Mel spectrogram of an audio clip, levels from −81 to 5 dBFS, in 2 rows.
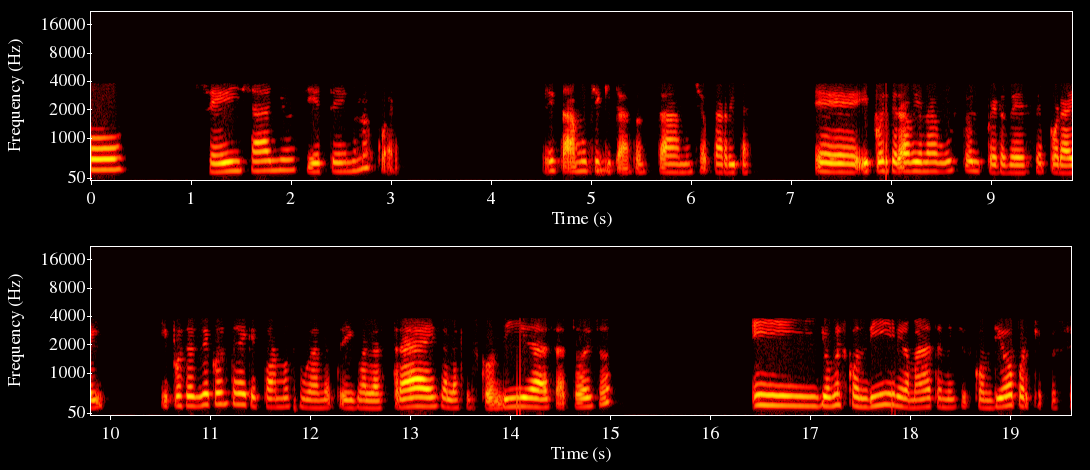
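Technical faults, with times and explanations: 7.95–7.98 s, 14.07–14.10 s and 17.82–17.85 s, packet loss with last packet repeated: each spot has a small blip, a 30 ms slice of speech played twice. That points to one lost 30 ms packet each time, which the receiver covered by replaying the previous packet.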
